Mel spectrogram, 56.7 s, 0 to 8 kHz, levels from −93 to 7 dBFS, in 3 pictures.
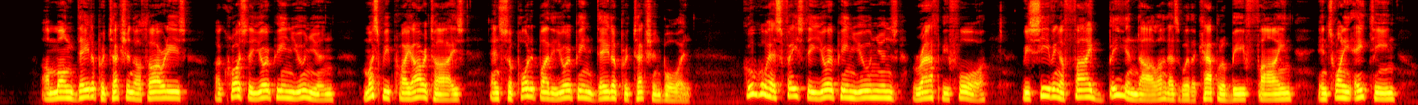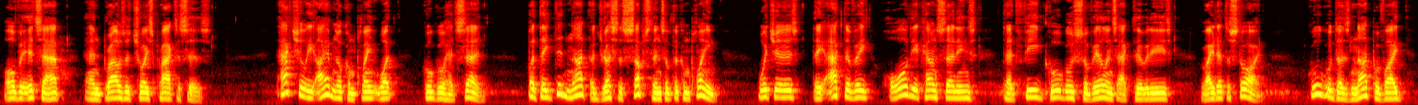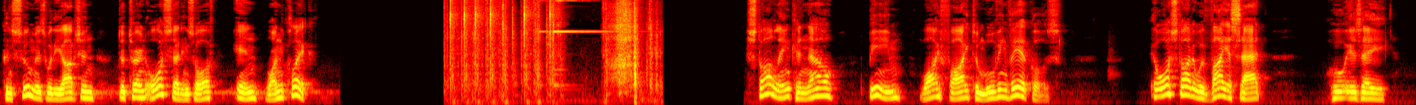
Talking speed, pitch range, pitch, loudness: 125 wpm, 120-150 Hz, 135 Hz, -19 LUFS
